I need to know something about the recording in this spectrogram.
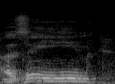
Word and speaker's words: Azim: Azim, we did in the dance, yeah, Azim, only we're going to do it with the classical Arabic pronunciation with the Z is a DH sound.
